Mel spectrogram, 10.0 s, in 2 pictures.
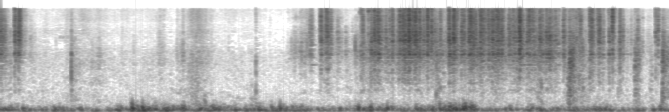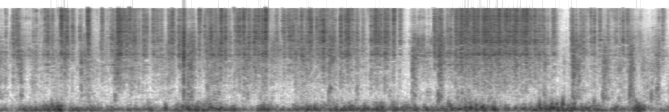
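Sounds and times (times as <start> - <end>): planter knocking and rattling: 2.2 - 10.0.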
